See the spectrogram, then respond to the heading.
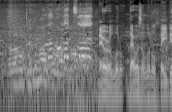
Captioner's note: woman screams in Hebrew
